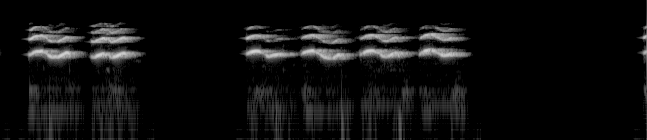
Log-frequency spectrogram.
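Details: Alexandrine parakeet (Raw parrot), a talking bird, giving clear, wavering whistled chirps in quick pairs and runs of four. There are short silent gaps between the groups and no other sounds.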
